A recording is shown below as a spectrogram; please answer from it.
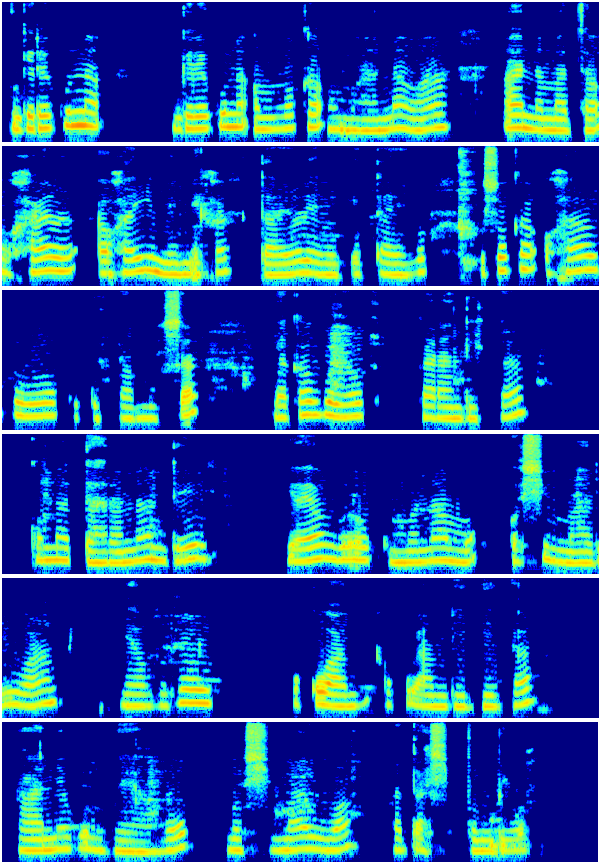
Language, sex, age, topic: Oshiwambo, female, 25-35, agriculture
